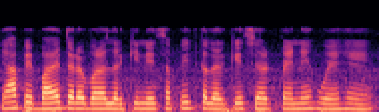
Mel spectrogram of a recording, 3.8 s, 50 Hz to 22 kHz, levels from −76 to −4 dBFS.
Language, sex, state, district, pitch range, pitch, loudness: Hindi, female, Arunachal Pradesh, Papum Pare, 185-195 Hz, 190 Hz, -17 LUFS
